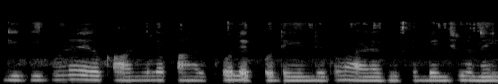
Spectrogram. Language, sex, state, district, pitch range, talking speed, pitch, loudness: Telugu, female, Telangana, Nalgonda, 180-195 Hz, 130 wpm, 185 Hz, -30 LUFS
